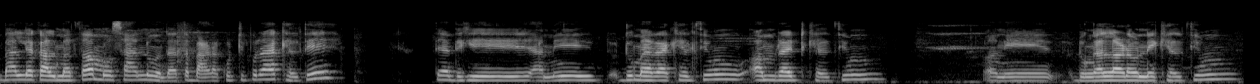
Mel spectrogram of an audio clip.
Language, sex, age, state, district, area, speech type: Nepali, female, 60+, West Bengal, Kalimpong, rural, spontaneous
